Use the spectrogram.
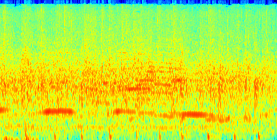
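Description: Hall audience at a Jain spiritual Q&A session applauds vigorously, a thick continuous clatter of many hands that holds steady at full strength. Some faint voices sit under the clapping.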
